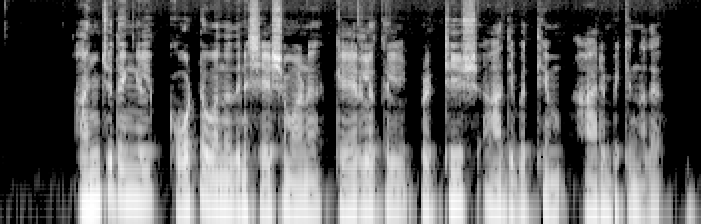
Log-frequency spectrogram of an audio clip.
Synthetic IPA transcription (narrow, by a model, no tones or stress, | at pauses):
ɐɲd͡ʑuðeŋːilko̞ːʈːɐʋɐnːɐðinɨɕe̞ːʂɐmaːɳɨke̞ːɾɐɭɐt̪ːilb̥riʈːiːʂaːd̪ʱibɐd̪ʱjɐmaːɾɐmbʱikʲːunːɐðɨ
